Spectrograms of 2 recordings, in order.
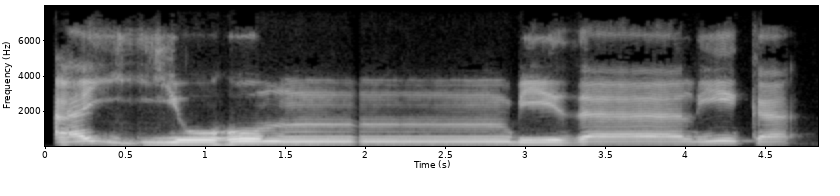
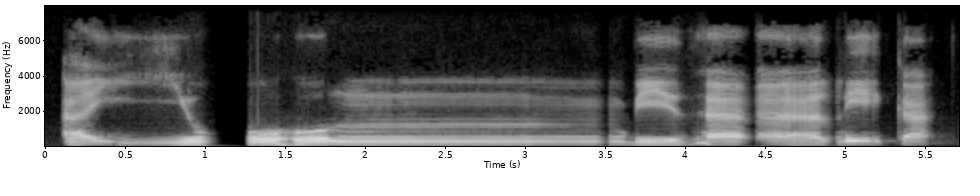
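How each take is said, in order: Both takes have the same delivery.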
